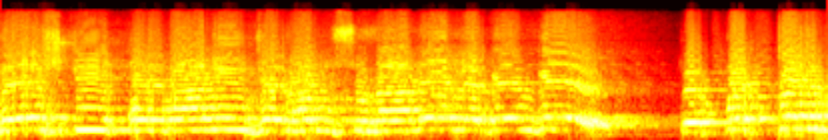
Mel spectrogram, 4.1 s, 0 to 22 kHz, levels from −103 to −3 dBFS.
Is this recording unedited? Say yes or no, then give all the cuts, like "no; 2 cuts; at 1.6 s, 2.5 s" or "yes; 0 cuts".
yes; 0 cuts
